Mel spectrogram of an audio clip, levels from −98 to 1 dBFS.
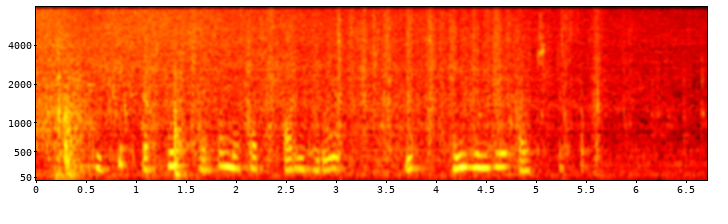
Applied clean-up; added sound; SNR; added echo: none; Frying (food); 1 dB; none.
